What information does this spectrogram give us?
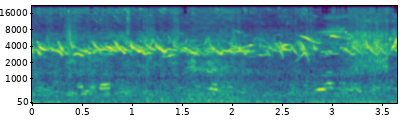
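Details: Chestnut-bellied seed finches (towa towa) competing at a bird song competition at Guyana National Stadium: rapid, sweet twittering of quick slurred notes without pause, over a steady murmur of crowd and voices.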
